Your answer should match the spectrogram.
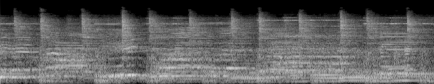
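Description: A choir singing a gospel worship song over a drum kit and percussion keeping a steady, quick beat.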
